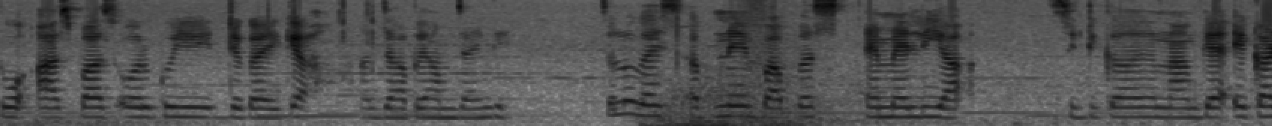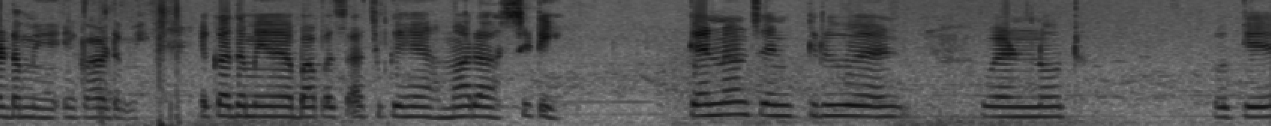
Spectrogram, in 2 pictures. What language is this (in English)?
Hindi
